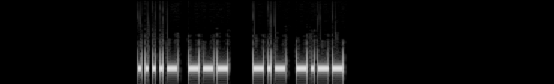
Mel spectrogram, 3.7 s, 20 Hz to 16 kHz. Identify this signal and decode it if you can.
Morse code, heard as a keyed tone, about 50 wpm, 700 Hz. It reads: 4O KY
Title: Winter Field Day Exchanges Encore 50wpm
